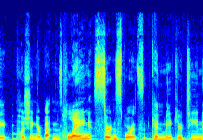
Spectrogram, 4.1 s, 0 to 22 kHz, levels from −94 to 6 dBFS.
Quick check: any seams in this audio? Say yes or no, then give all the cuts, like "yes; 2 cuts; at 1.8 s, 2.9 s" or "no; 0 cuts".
yes; 1 cut; at 1.2 s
